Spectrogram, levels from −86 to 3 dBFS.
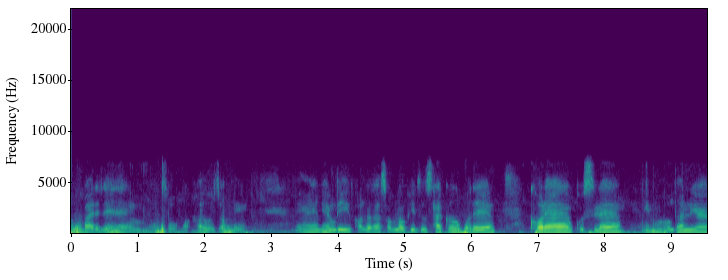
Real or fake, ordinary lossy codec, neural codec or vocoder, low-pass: fake; Opus, 32 kbps; codec, 24 kHz, 0.9 kbps, WavTokenizer, small release; 7.2 kHz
